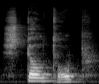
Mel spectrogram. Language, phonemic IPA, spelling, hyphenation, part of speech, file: Dutch, /ˈstoː.trup/, stoottroep, stoot‧troep, noun, Nl-stoottroep.ogg
- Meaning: shock troop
